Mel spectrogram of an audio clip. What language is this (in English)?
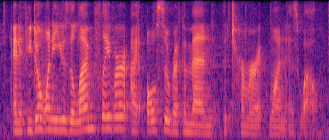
English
